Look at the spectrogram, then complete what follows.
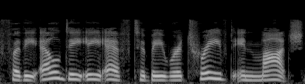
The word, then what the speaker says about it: LDEF: Exposure Facility, or LDEF, acronym pronounced LDEF, was a school bus-sized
